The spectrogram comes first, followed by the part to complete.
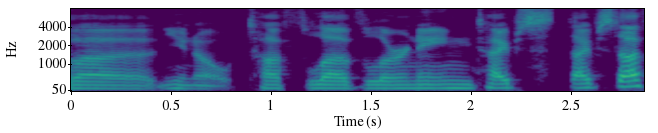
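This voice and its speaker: In a very clean, dry, close recording with a silent background and no echo, a man with a French accent speaks at a moderate pace in a fairly high voice. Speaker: sports journalist. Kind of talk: interview. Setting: live streamed show.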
